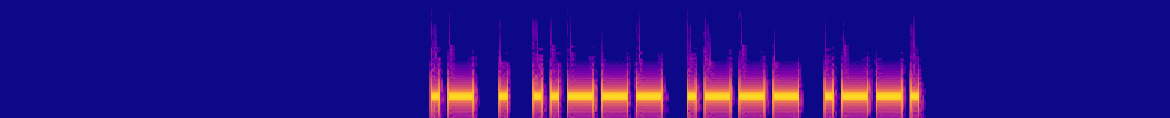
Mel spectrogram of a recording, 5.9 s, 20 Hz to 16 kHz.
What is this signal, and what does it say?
Morse code, heard as a keyed tone, about 27 wpm, 700 Hz. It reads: AE2JP
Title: USA Call Signs - 5 Characters - Repeated 3x - 28wpm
